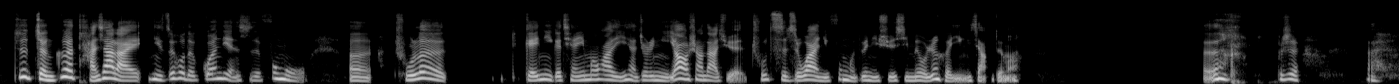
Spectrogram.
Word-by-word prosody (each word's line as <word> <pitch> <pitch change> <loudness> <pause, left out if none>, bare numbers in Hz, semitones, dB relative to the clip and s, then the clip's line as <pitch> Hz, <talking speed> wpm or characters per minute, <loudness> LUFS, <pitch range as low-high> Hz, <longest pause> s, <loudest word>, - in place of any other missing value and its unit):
这 345 -1 +5
整 240 -9 +4
个 340 - +6
谈 180 - -1
下 285 +3 +7
来， 180 -8 +4
你 240 -3 0
最 255 +7 -2
后 275 -1 0
的 205 - -4
观 245 +5 -1
点 220 -10 -2
是 185 -2 -11
父 265 +8 -5
母， 205 -10 +1 0.4
呃， 175 -3 -2 0.2
除 210 +1 +1
了 245 -7 +3 0.8
给 190 -2 +1
你 225 -1 +1
个 185 - -1
潜 190 0 -4
移 205 - -1
默 220 +1 0
化 220 - -1
的 190 - -1
影 180 +3 -1
响， 215 -5 -2
就 200 - -4
是 195 - -1
你 180 -4 -1
要 255 +7 +5
上 215 -3 -2
大 185 -4 -1
学， 170 - -7
除 220 - -6
此 225 -3 -5
之 180 +1 -2
外， 210 0 +4
你 160 -2 -3
父 175 +7 -12
母 200 -7 +1
对 190 +5 -3
你 170 -2 -2
学 175 0 -4
习 180 -1 -6
没 175 +1 -1
有 175 - 0
任 240 - +4
何 175 -10 -4
影 170 - -4
响， - - -4
对 - - -3
吗？ - - -4 1.8
呃， 250 - +4 0.5
不 230 - -5
是， 225 -3 -1 0.6
哎。 - - -9
200 Hz, 250 characters per minute, -21 LUFS, 180-240 Hz, 1.8 s, 下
